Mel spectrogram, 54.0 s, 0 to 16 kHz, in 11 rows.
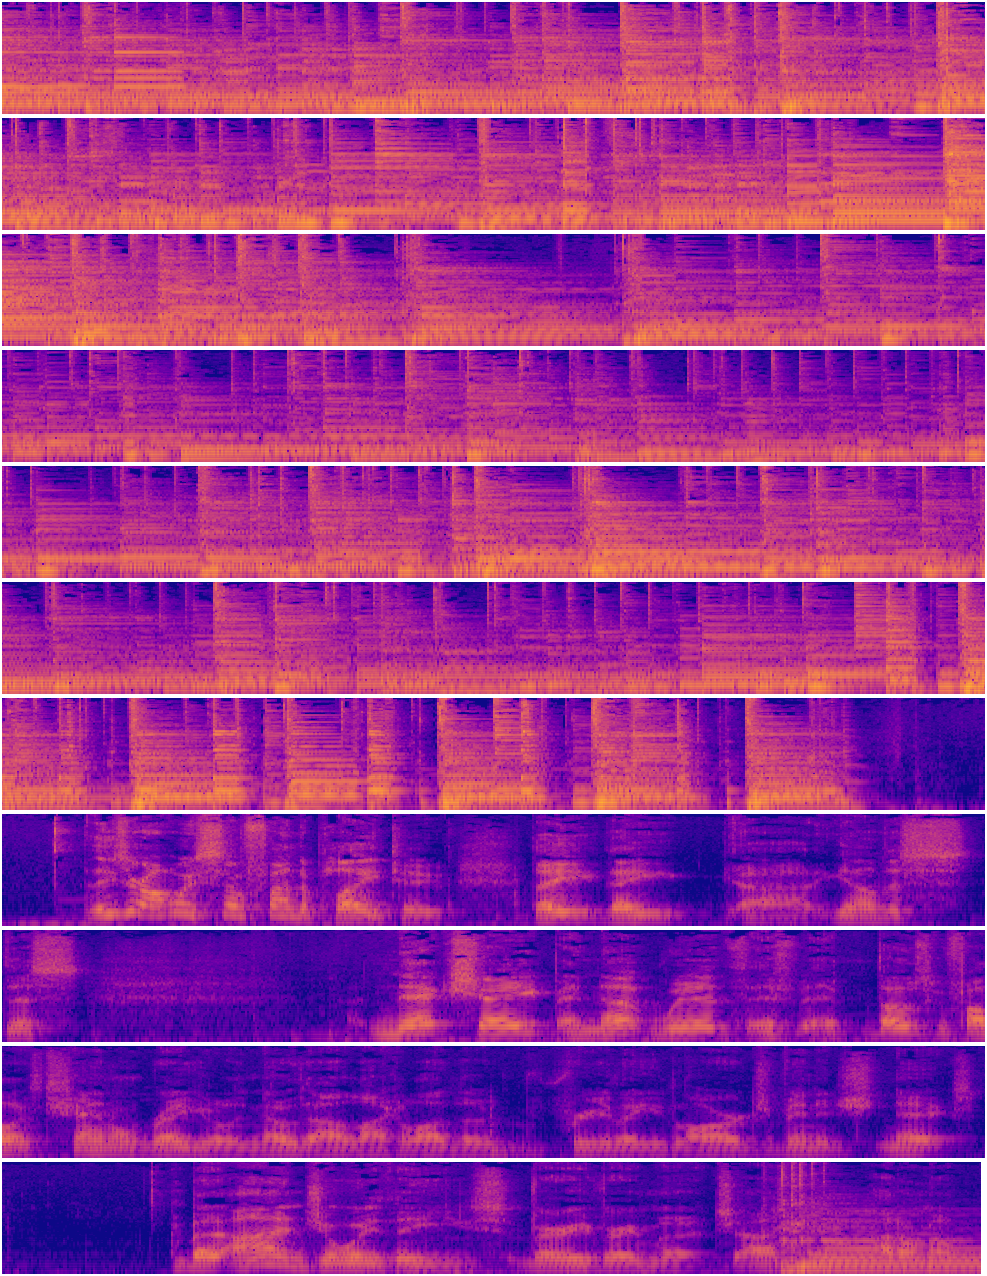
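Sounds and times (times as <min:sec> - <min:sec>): acoustic guitar picking and strumming: 0:00.0 - 0:34.0, 0:52.8 - 0:54.0.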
